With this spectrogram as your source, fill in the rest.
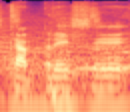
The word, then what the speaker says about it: caprese: It's Capri Salad. I'm not really sure how to pronounce it. Everything on the menu is in Spanish. It's caprese, ensalada caprese. Let's go ahead and check this out.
